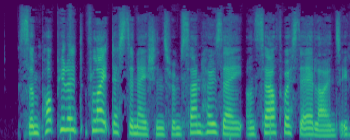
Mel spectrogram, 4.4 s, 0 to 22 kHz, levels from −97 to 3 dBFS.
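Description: Throughout the speech, the sound is swirly, smeared and hollow, with blurred consonant attacks and nothing above 19.6 kHz. This is generation loss, likely from around fifteen MP3 re-encodes near 100 kbit/s, each pass adding fresh quantisation noise and spectral holes.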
